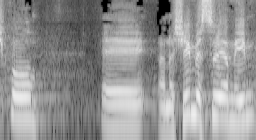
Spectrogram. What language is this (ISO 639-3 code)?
heb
